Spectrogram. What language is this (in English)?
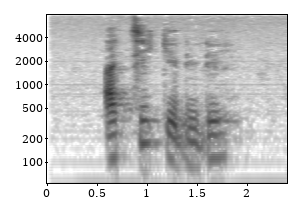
Gen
